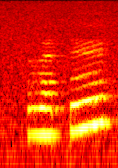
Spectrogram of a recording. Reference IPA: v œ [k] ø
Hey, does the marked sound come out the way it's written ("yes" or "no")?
yes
